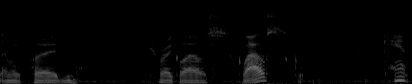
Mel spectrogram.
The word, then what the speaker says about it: Glaus: Glouse. I can't say his name. Troy. Troy Glass. No, that's not Glass. I'm being silly. Troy Glaus glouse. That's that's what I'm trying to say.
